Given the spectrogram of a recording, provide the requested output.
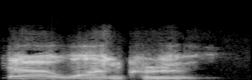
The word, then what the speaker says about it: Juan Cruz: How do you say your name? – It's Juan Cruz.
